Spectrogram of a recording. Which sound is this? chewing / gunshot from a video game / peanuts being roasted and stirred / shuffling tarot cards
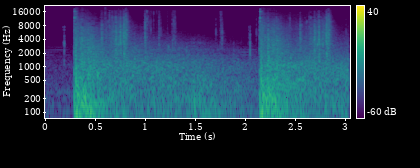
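gunshot from a video game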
